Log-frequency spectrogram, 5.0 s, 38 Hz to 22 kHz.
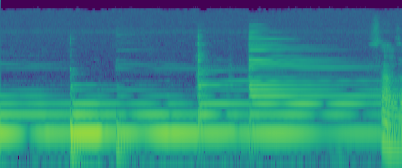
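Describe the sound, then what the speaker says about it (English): Acoustic guitar in DADGAD tuning rings out with a 12th fret harmonic and the open D string, several sustained plucked notes overlapping with a clear, steady ring, close and fairly loud with no talking. "I can double check with the 12th fret harmonic and the open D string."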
